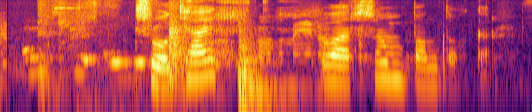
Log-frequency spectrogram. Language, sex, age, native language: Icelandic, male, 8, Icelandic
